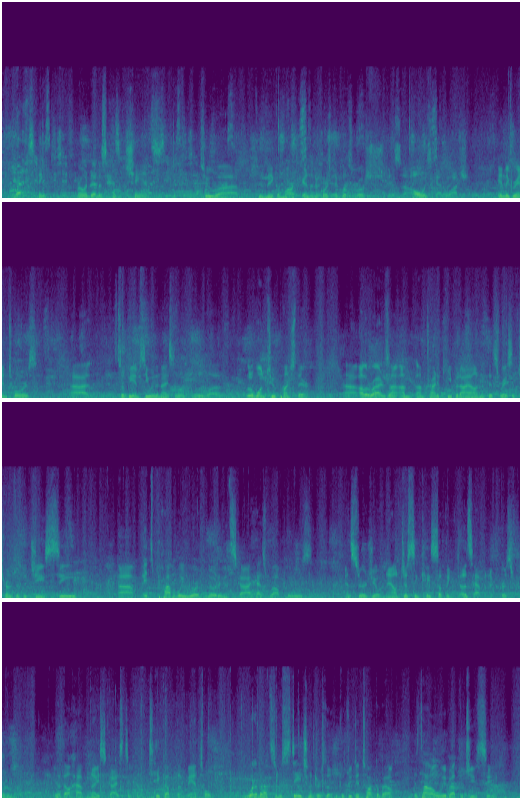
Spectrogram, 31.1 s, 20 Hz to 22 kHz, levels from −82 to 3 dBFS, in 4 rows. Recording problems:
murmuring crowd; loud; throughout; 5 dB below the speech

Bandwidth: 14.5 kHz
